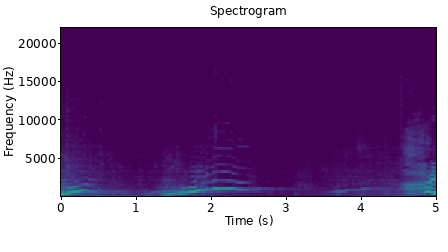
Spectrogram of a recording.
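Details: Underwater humpback whale song whose sounds travel hundreds of miles: gliding, rising wails and a long held tone, then a quieter upward slide and a brighter burst at the end, over a low steady hum early on.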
